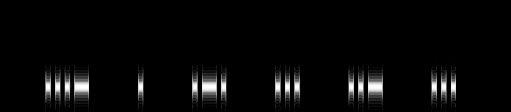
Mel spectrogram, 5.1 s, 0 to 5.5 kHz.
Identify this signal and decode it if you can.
Morse code, heard as a keyed tone, about 25 wpm, spaced as for 13 wpm, 600 Hz. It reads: VERSUS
